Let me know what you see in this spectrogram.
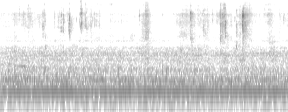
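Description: Eating chicken close to the microphone: scattered short clicks and smacks of biting and chewing, the sharpest a little under five seconds in, over a steady low hum.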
